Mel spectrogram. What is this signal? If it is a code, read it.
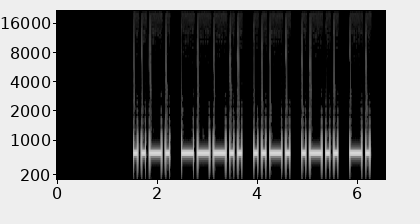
Morse code, heard as a keyed tone, about 15 wpm, 700 Hz. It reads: F8FLN
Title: DXCC-100 Call Signs - 5 Characters - Repeated 2x - 15wpm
